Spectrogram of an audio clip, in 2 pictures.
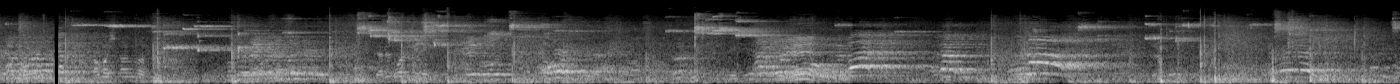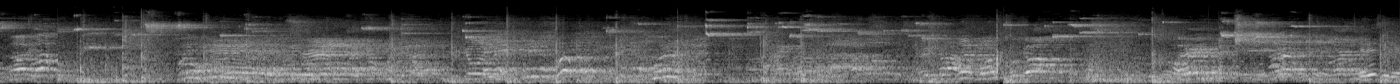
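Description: A basketball dribbled and bouncing on a gym floor during play, with sharp thuds scattered throughout, among players' indistinct shouts and calls echoing in a large gymnasium.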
